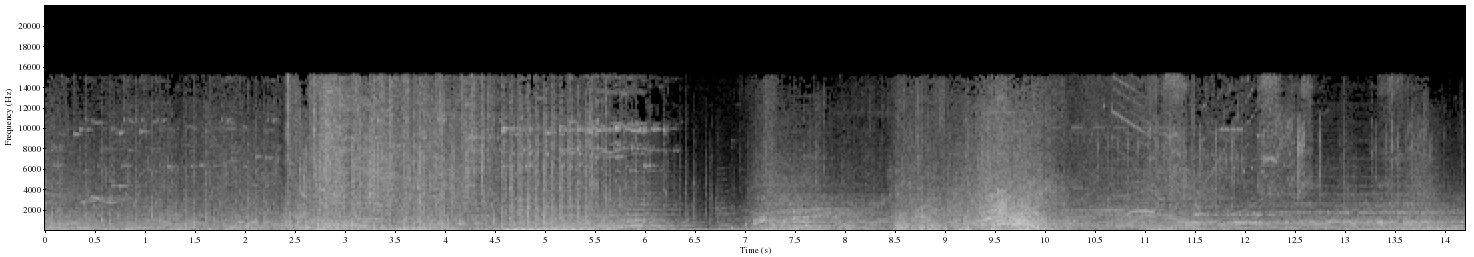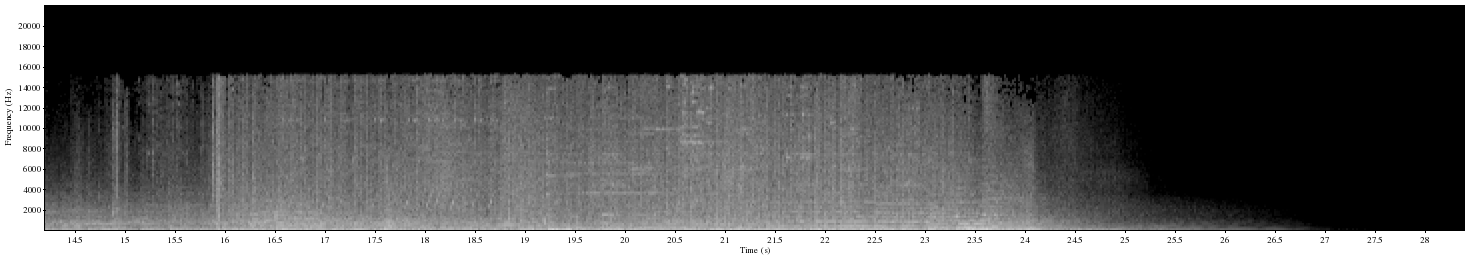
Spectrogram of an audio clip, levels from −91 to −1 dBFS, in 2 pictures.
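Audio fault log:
24.22 s dropped samples: the stream likely skipped a tiny fraction of a millisecond of samples, so the waveform leaps straight from one value to a later one. The gap is far too brief to remove any sound, and the jump is heard as a single sharp click.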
